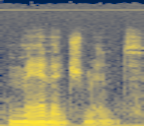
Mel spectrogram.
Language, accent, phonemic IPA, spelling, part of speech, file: English, US, /ˈmæn.ɪdʒ.mənt/, management, noun, En-us-management.ogg
- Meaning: Administration; the use of limited resources combined with forecasting, planning, leadership and execution skills to achieve predetermined specific goals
